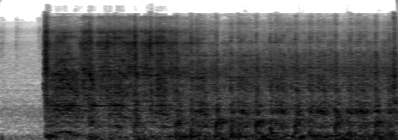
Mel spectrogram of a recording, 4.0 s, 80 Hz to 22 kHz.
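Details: Clint's 1938 Chevy Master Deluxe drag car, highly modified 292 straight six, died: starter cranks steadily at about four pulses a second, never fires; valves on cylinders three and four not moving, suspected broken keyway or timing, possibly bent valve.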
